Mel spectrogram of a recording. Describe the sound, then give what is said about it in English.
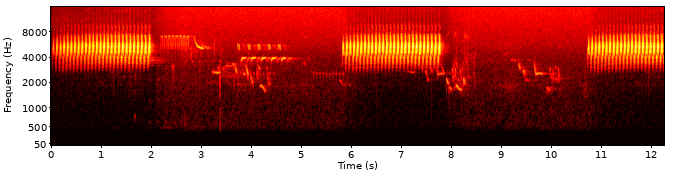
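A chipping sparrow sings three long, dry, mechanical, rapid trills, each about two seconds, loud, with fainter chirps and calls from other birds filling the gaps between them. “Its song is a long, dry trill that we'll listen to here.”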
